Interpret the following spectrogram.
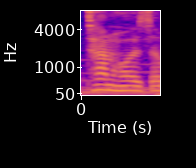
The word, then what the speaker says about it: Tannhauser: what's your name Tannhauser we'd pronounce it tan Wazza with an umlaut German roots yes my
